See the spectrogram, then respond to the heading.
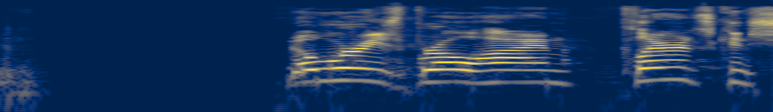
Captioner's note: drunkenly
